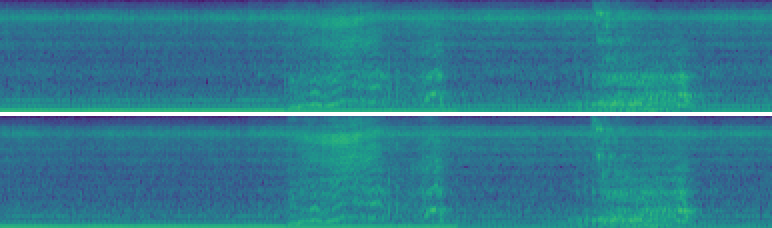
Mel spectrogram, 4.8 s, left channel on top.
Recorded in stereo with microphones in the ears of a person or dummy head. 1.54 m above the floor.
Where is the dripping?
30° right (ahead or behind), 7 m.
